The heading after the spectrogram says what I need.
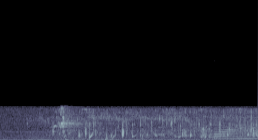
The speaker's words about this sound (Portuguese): Droga, meu cabelo. Vem, vamos pro pátio, vamos tirar o melado. Bom, primeiro vamos jogar um pouco de água, né?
